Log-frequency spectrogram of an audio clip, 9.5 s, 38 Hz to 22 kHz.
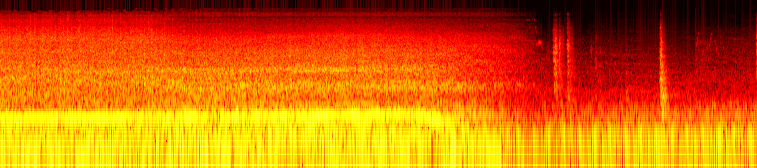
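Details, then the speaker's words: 1970 Mustang with Edelbrock carburetor being revived after sitting, vacuum leak earlier: steady, noticeably high idle then winds down and stops; idle set too high, possibly still a vacuum leak. "that idle is so high yeah well it's been it was adjusted for we're having a huge vacuum wage we might still have a vacuum"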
